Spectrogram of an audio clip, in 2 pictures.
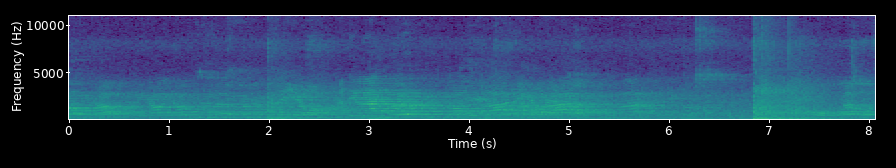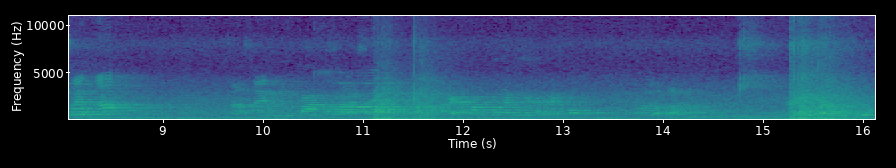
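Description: A ball is kicked with sharp thuds, echoing in a large hall.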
